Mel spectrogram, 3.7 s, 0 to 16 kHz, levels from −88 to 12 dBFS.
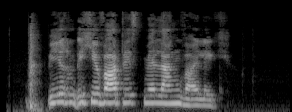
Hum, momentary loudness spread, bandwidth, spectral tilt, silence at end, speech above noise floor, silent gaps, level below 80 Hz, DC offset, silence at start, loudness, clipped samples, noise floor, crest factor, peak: none; 15 LU; 11.5 kHz; -5 dB/octave; 0.95 s; 47 dB; none; -54 dBFS; under 0.1%; 0.3 s; -22 LUFS; under 0.1%; -69 dBFS; 20 dB; -4 dBFS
